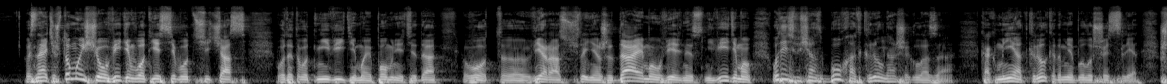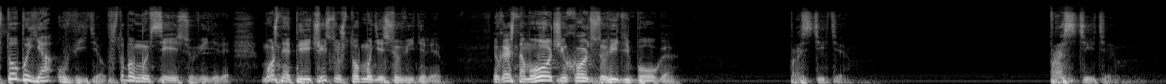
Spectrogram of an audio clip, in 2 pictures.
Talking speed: 160 wpm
